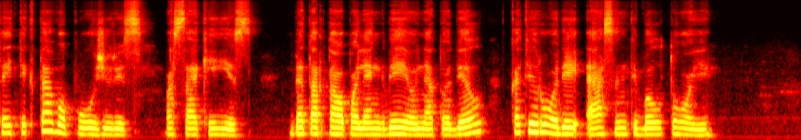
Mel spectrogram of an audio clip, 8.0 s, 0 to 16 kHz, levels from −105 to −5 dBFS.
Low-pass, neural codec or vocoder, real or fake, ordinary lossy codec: 14.4 kHz; none; real; Opus, 24 kbps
